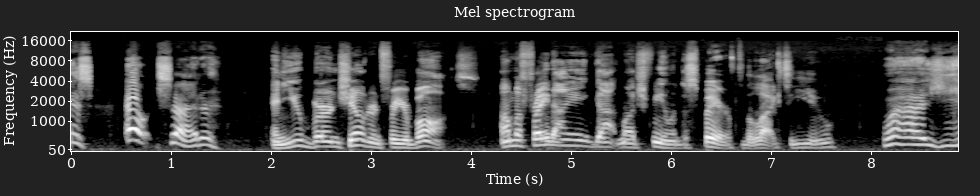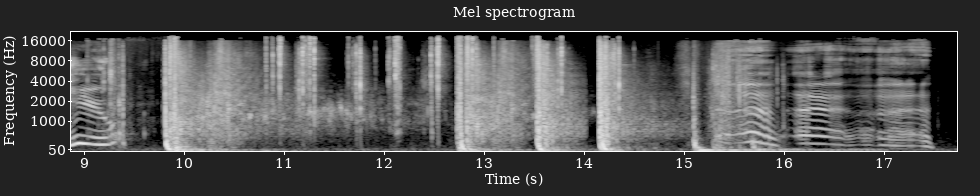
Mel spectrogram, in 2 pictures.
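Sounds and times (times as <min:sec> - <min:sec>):
speech: 0:00.0 - 0:09.5
gunshots in an audio drama: 0:09.8 - 0:15.6
quiet thuds: 0:14.3 - 0:16.1
person groaning in pain: 0:15.2 - 0:17.6.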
